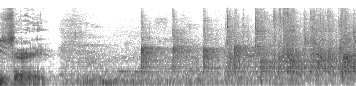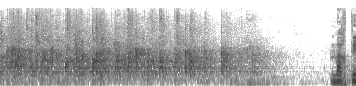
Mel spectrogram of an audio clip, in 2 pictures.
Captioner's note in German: Applaus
